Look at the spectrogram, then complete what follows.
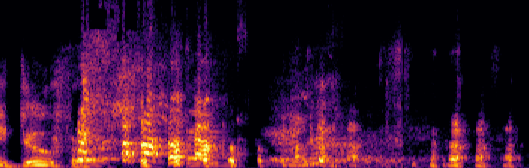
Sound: laughing

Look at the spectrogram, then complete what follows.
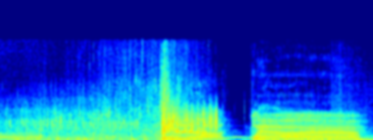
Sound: grunts; growling

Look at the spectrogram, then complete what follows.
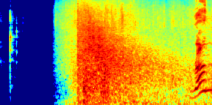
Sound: thunder

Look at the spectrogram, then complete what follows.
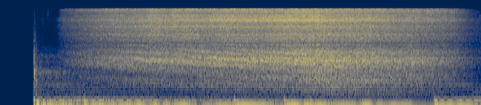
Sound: airplane engine

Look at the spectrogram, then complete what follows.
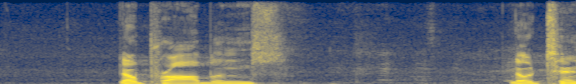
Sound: congregant chuckling

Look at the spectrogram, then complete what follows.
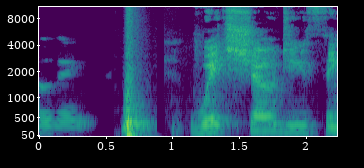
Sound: whoosh

